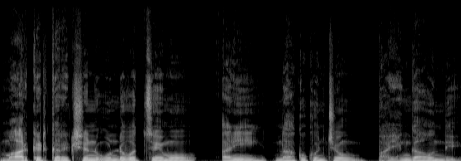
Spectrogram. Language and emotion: Telugu, fearful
